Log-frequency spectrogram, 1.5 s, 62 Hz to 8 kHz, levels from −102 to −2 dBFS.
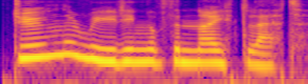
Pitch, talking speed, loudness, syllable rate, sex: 245 Hz, 275 wpm, -15 LUFS, 6.9 syllables/s, female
